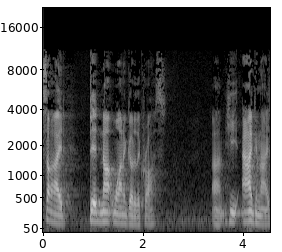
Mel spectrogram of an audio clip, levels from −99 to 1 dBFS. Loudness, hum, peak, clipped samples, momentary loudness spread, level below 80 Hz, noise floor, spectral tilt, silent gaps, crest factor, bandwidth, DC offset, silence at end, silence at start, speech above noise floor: -30 LUFS; none; -8 dBFS; under 0.1%; 15 LU; -70 dBFS; -65 dBFS; -4 dB/octave; none; 24 dB; 11.5 kHz; under 0.1%; 0 s; 0 s; 35 dB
